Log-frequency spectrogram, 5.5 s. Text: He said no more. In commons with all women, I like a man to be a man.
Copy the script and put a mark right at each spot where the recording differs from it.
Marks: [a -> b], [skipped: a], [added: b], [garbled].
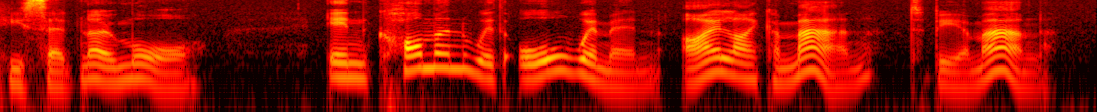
He said no more. In [commons -> common] with all women, I like a man to be a man.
